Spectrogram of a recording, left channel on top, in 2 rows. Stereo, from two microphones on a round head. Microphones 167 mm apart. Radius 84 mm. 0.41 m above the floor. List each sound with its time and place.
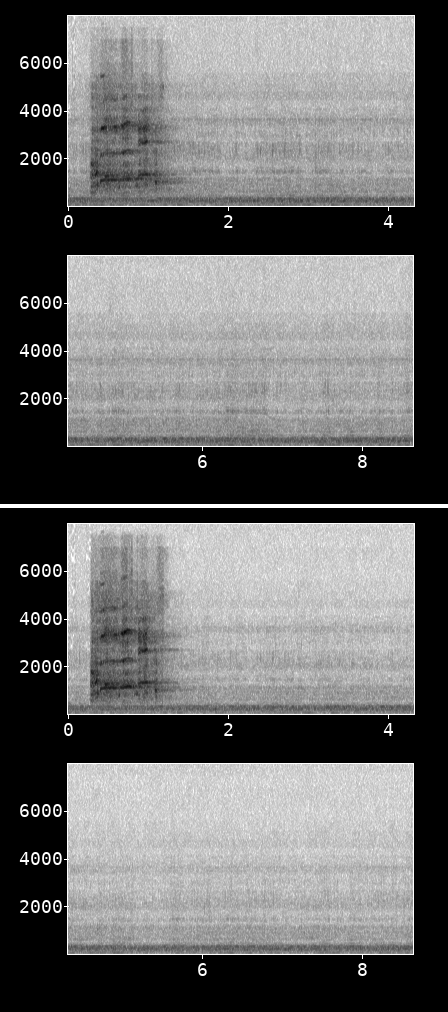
0.3 s a scream: 25° right (ahead or behind), 1.3 m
